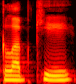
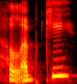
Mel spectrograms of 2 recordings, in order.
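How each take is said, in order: First: It is two syllables with an l and b. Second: It starts with an h sound. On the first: "Pittsburgh will say" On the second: "people from Croatia say ... like an H or something"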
